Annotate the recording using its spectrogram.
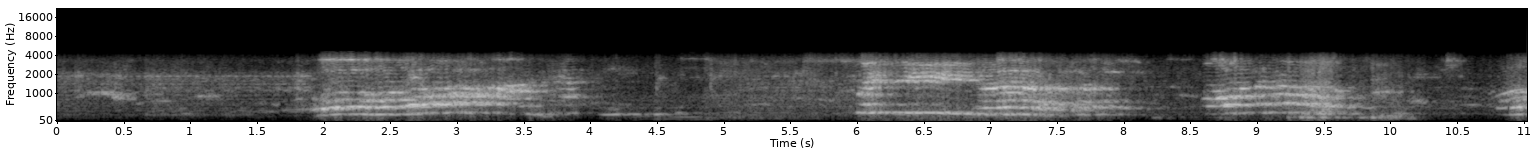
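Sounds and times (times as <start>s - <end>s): man chanting: 6.0s - 9.9s.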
